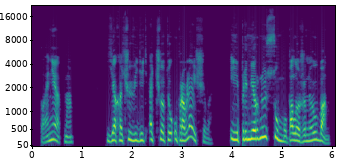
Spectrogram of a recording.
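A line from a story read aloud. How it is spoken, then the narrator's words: Plain. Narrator (Russian): сказал я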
